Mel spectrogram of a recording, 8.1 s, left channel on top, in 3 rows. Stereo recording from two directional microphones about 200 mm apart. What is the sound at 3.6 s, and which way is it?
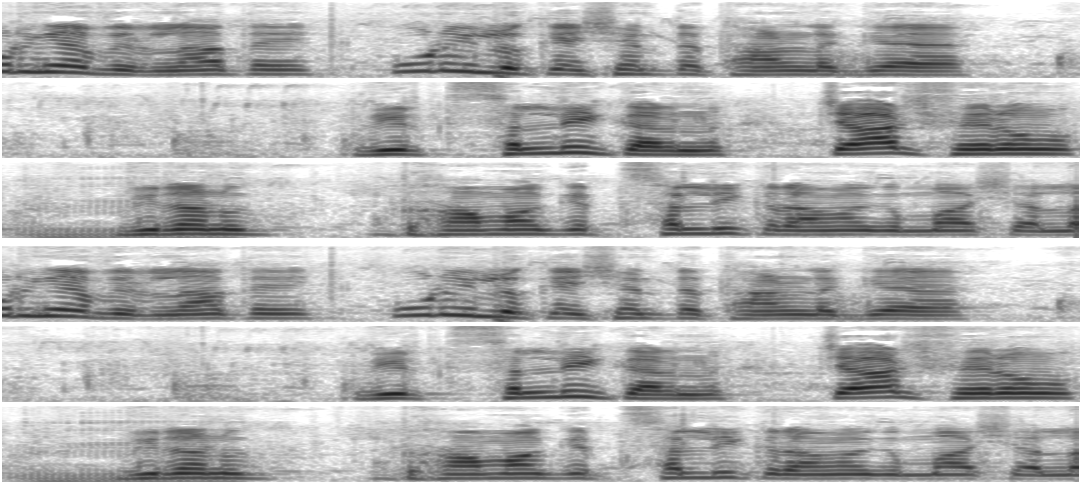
Speech, 50° left (ahead or behind).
